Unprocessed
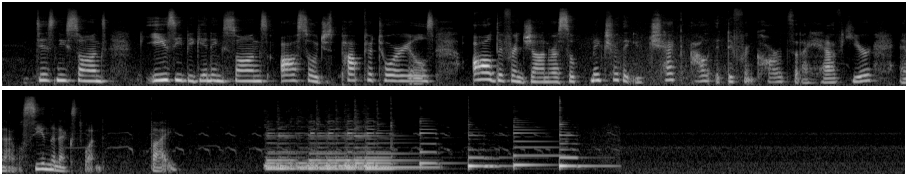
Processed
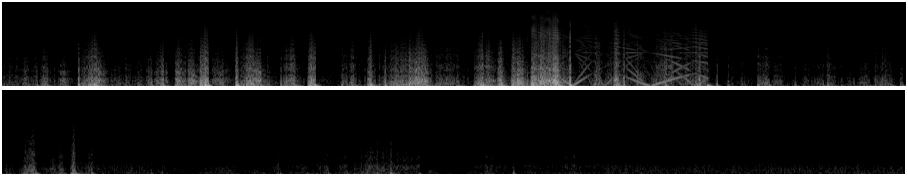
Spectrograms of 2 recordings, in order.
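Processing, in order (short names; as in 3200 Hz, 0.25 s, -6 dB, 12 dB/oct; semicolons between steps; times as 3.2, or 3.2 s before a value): HPF 99 Hz; notches 60/120/180 Hz; comb 5.3 ms, depth 30%; whisperiser; auto swell 0.727 s; band-pass sweep 660 Hz -> 7000 Hz, 6.87–9.93; painted sound fall, 5.29–7.06, 1100–5300 Hz -38 dBFS; in parallel at -11 dB: sample-and-hold 24×; on the sum: downsampling 32000 Hz; running maximum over 65 samples; gain +8 dB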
